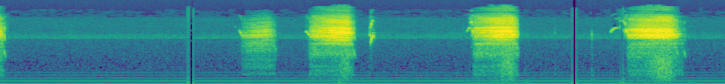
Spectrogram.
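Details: A nest-camera recording of barn owls as a parent arrives with food. Five rasping hiss bursts follow one another, rising in loudness and roughly one to one and a half seconds apart, with a constant background hum.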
